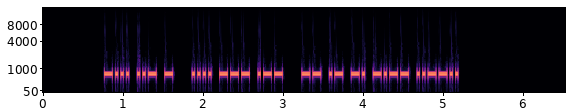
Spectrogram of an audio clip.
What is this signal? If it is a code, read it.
Morse code, heard as a keyed tone, about 36 wpm, 700 Hz. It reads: BUT HOW MANY?
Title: Sentences from Top 1000 Words - Review Part 1 - 35wpm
